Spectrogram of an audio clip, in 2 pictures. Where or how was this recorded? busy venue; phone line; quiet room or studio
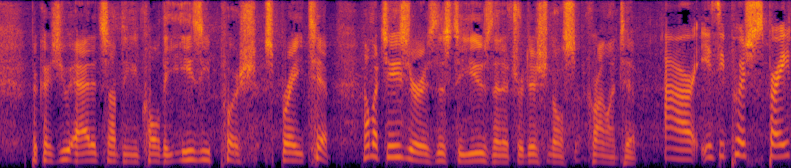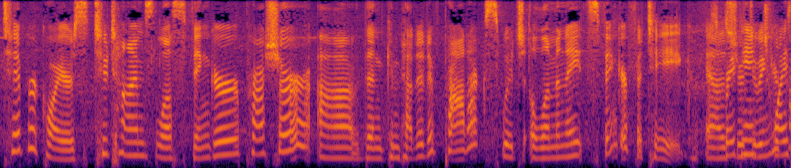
busy venue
